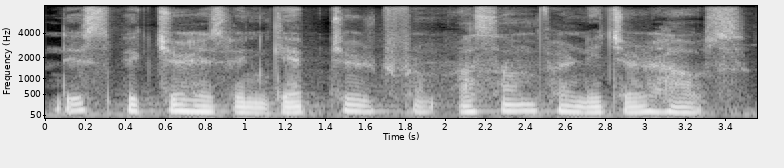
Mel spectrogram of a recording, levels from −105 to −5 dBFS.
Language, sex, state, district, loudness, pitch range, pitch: English, male, Assam, Sonitpur, -16 LUFS, 105-125 Hz, 110 Hz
